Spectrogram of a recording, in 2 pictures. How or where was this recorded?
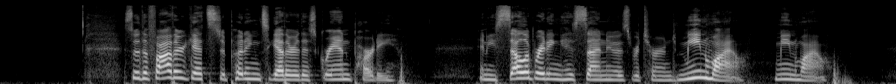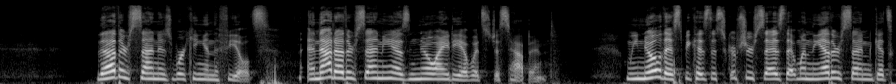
large echoing room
